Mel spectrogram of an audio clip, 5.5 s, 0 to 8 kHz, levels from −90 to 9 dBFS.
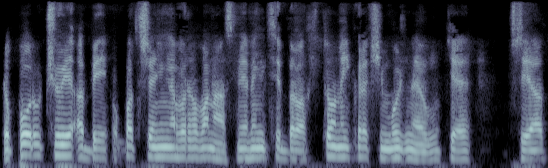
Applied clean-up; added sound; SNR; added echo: neural mask model Resemble Enhance denoiser.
